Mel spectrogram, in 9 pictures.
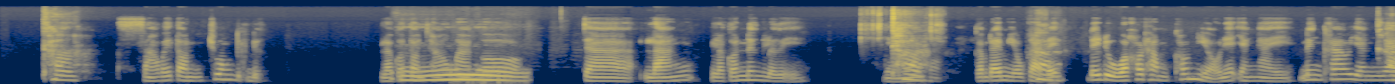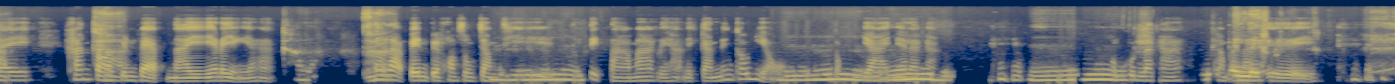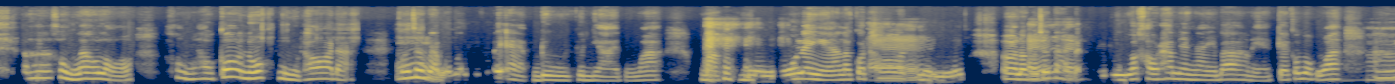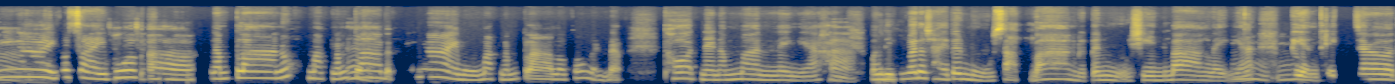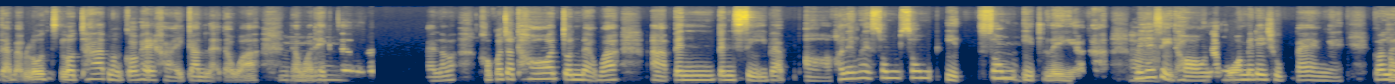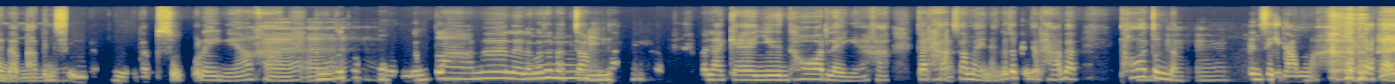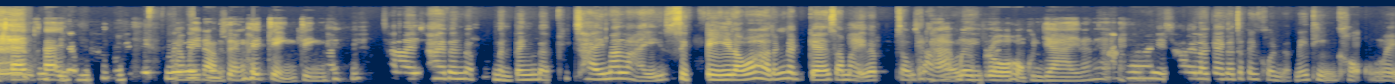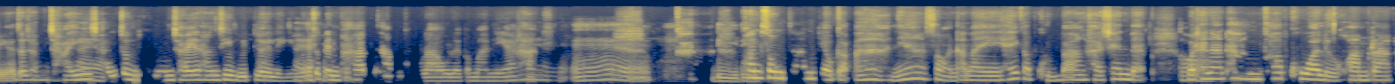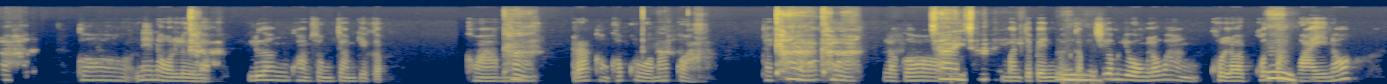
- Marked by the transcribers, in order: distorted speech; background speech; other background noise; chuckle; chuckle; laugh; in English: "texture"; in English: "texture"; chuckle; laugh; laughing while speaking: "ใช่ ๆ"; laugh; unintelligible speech; unintelligible speech; chuckle; chuckle; laugh; mechanical hum
- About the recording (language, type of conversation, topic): Thai, unstructured, คุณคิดว่าอาหารกับความทรงจำมีความเชื่อมโยงกันอย่างไร?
